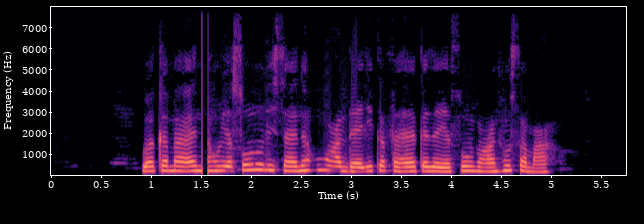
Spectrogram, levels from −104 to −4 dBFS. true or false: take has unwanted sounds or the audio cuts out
true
